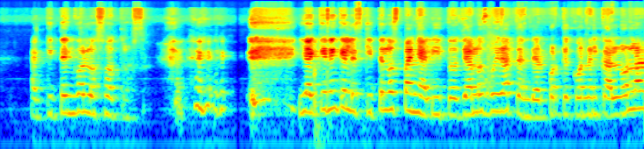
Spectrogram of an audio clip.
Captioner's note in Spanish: risas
